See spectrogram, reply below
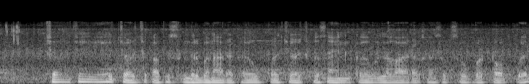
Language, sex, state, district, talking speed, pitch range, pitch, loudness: Hindi, male, Punjab, Fazilka, 225 wpm, 95-105 Hz, 95 Hz, -19 LUFS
